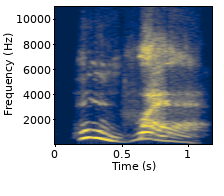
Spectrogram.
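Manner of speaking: cheerful high shout. Shown as a demonstration. Kids' song cheer, happy shout. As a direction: cheer it out loud. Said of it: "Give a shout".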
